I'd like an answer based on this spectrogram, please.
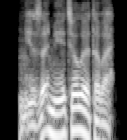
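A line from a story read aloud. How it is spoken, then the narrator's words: Snorting grunt. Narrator (Russian): хмыкнул Доминик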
